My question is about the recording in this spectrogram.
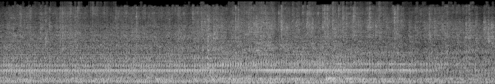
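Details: High-speed plastic shredder/granulator shredding recycled HDPE (RHDPE): continuous rattling chatter over steady motor hum as plastic chunks are chopped; normal shredding.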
